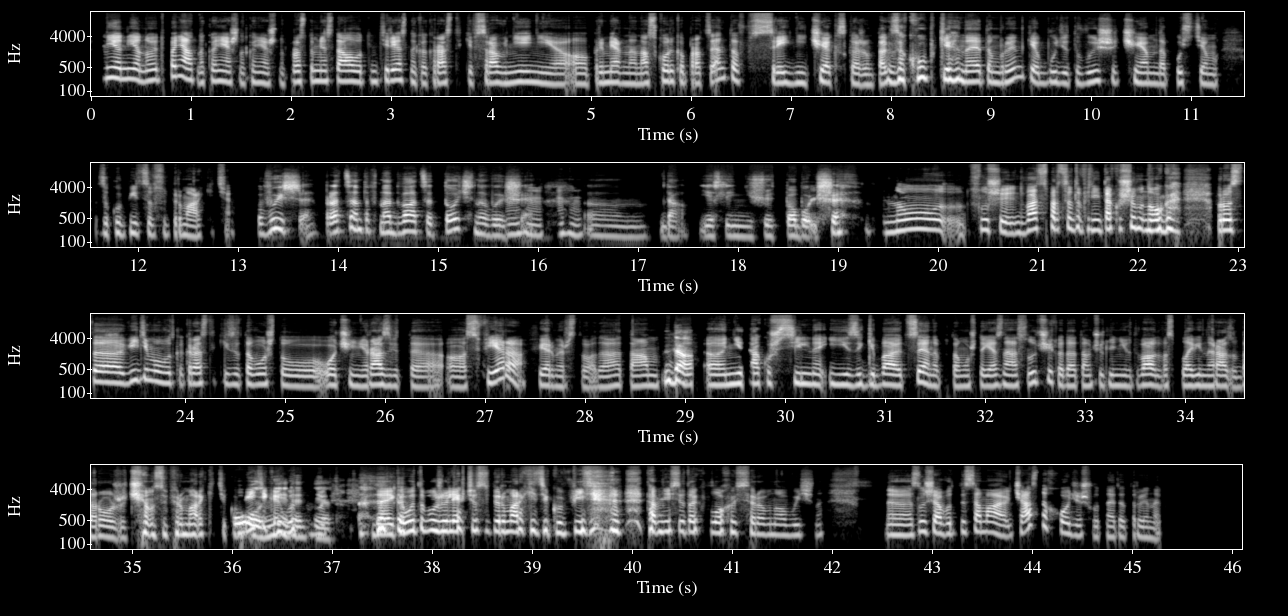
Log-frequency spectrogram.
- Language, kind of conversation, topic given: Russian, podcast, Пользуетесь ли вы фермерскими рынками и что вы в них цените?
- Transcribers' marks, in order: laughing while speaking: "закупки"; chuckle; other background noise; laughing while speaking: "не так уж и много"; laughing while speaking: "чем в супермаркете купить. И … в супермаркете купить"; chuckle; tapping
